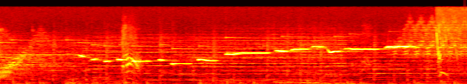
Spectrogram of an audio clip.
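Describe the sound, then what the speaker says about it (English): A person whistles a high, wavering tune alongside game music, the thin pitched notes sliding upward in short phrases over several seconds at close range. "I can whistle pretty decently, but that's a little too high for me."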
